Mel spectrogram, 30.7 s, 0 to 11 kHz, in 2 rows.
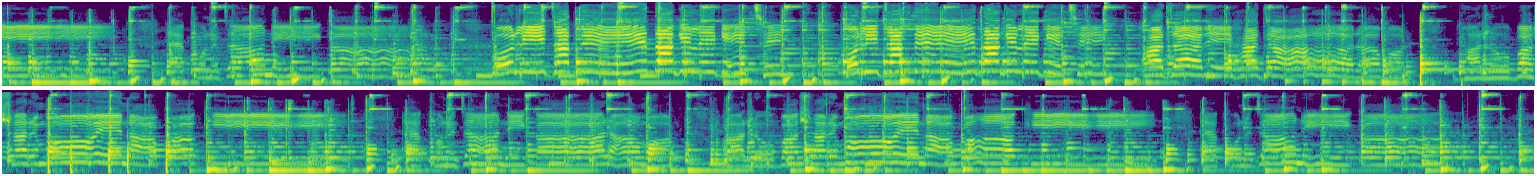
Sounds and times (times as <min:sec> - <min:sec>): Female singing: 0:00.0 - 0:30.6
Music: 0:00.0 - 0:30.6.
